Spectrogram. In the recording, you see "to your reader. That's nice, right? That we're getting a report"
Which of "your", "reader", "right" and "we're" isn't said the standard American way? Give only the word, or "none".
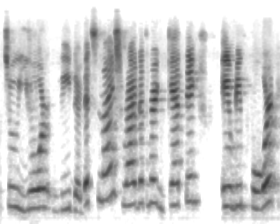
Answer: reader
